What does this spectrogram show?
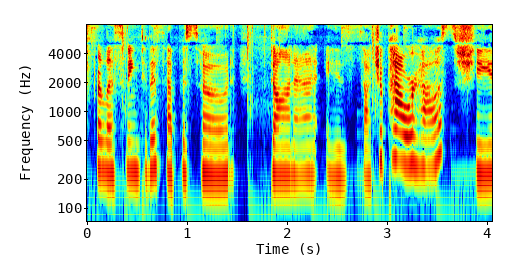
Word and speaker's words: Dana: so for everybody listening her name is Donna but it's spelled like Dana and you just must get so much confusion around everybody here in the u.s.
